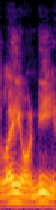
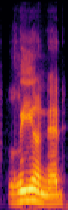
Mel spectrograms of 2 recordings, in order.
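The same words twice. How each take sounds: First: The name is pronounced the Russian way. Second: The name is pronounced the American English way. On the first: "is the way they say it in Russia" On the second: "That's the way we would pronounce it in America"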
